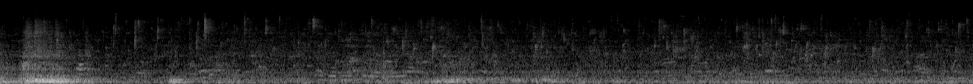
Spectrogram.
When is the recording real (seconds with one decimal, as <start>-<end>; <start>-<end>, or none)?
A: 0.0-3.6; 6.2-6.8; 7.5-9.7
